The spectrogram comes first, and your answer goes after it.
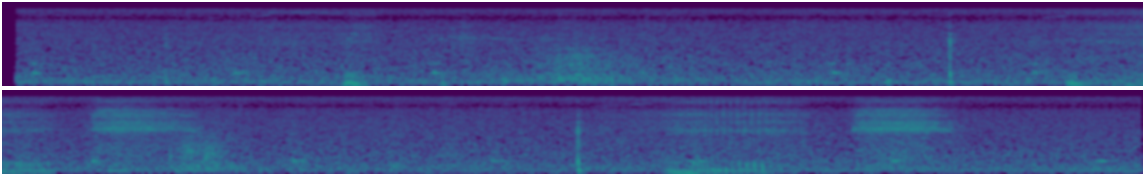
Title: Bulldog snores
